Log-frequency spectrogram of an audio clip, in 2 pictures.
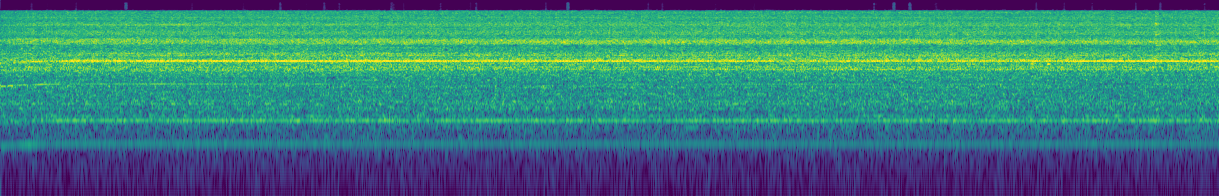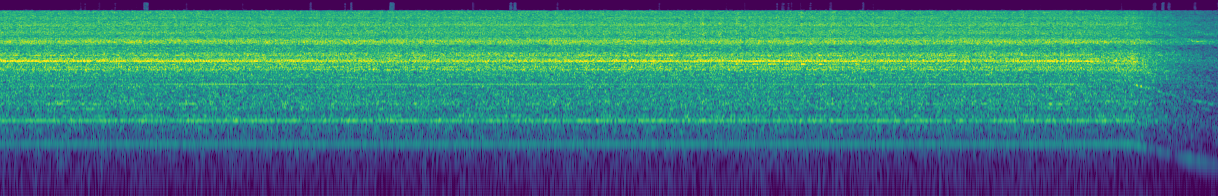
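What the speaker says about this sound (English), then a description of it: "So I'm going to close down my vacuum valve to get a more vacuum going." A vacuum winnower separating cocoa husks with its valve closed down, giving a loud, steady motor drone with a strong constant whine that runs unbroken, then winds down briefly at the very end.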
